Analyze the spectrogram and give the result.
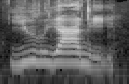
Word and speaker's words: Julianne: Now, another thing I'd like to preface is that Julianne Kupke is German, and so her name is Juliani, but it's spelled Julian, like a Julianne Moore, that actress. – Oh, Julianne Moore, yeah. – Mm-hmm. Yeah, so I'm going to be saying Julianne, but her actual name is Juliani.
